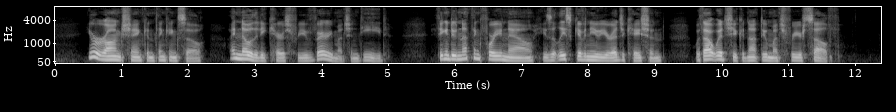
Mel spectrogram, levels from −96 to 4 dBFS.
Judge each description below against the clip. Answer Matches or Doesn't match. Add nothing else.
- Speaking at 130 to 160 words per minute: Doesn't match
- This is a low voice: Matches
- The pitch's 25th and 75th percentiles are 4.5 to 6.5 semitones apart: Matches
